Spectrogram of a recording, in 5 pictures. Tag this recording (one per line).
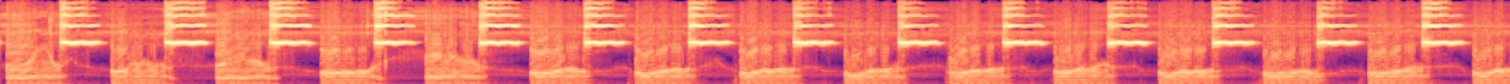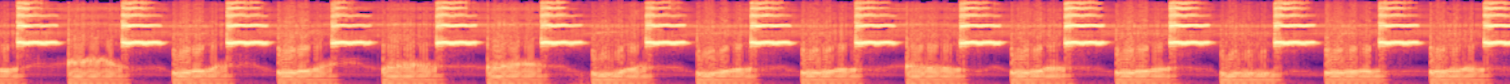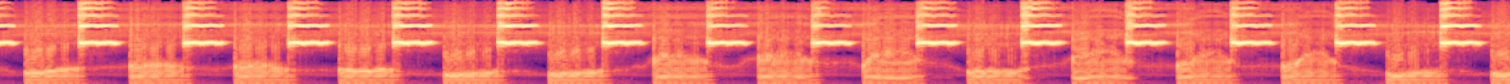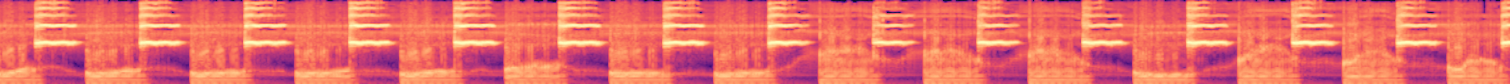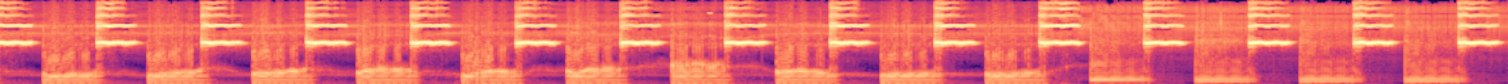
chippewah
North-America
indians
